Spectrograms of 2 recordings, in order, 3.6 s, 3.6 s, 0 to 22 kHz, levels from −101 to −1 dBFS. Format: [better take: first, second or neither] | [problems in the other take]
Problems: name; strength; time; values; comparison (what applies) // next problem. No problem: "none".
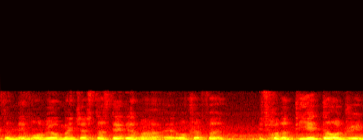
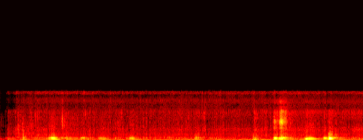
first | noise reduction (neural mask model DeepFilterNet 3)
